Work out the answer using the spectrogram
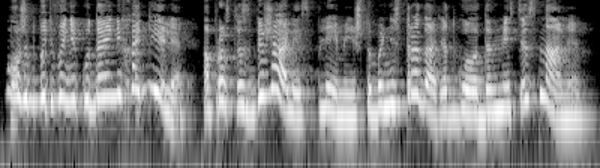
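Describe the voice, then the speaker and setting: A bitter female warrior cat from a storybook who snaps and sneers at returning clanmates, as a woman reads her. Her voice sits high and swings widely. The delivery is scornful and cutting. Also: animated, a little fast. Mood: sneering. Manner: sneering, snapping.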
